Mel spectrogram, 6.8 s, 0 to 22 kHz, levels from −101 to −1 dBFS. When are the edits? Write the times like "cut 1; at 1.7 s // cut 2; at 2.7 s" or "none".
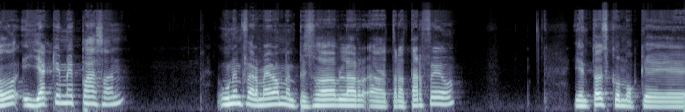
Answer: none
